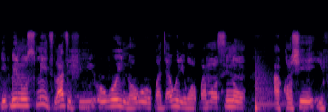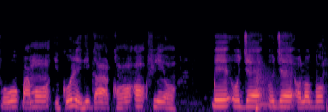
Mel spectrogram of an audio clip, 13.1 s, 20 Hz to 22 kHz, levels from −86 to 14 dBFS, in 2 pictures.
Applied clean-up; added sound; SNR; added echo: none; Drum; 19 dB; none.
